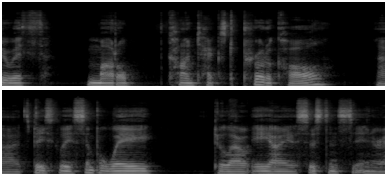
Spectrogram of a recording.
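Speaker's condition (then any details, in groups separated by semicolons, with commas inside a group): No condition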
